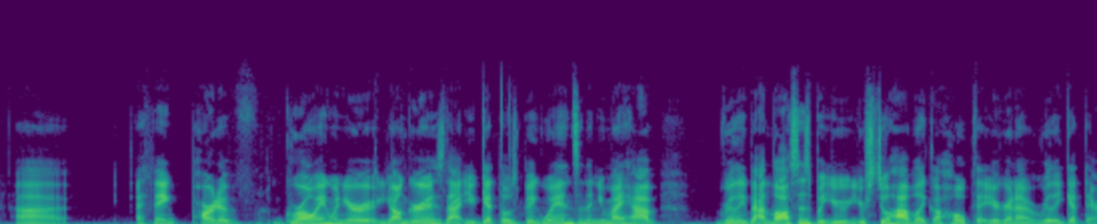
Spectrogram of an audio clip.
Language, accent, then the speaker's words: English; United States; I'm an American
